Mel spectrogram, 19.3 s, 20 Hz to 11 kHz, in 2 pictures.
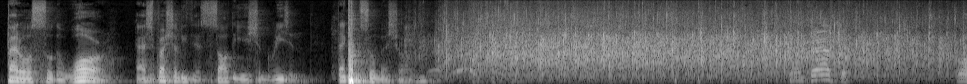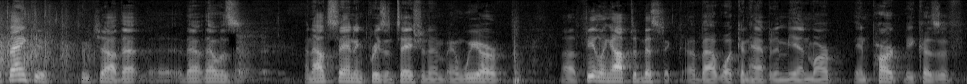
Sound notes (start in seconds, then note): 4.0 applause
